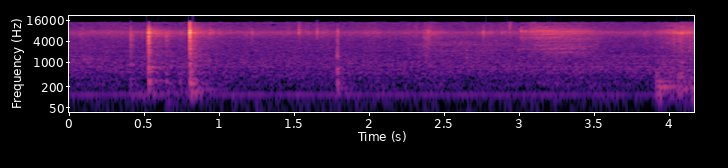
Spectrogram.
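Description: Three short, sharp clicks and knocks as a stainless-steel gas booster tank is hooked onto the side of a flame-polishing machine's metal housing, about half a second in, just under a second in and near two seconds, over a low steady hum.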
